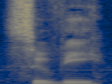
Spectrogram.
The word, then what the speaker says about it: sous vide: But anyway, the thing about sous vide is that, and I know you're not supposed to pronounce the D in sous vide. – That's right. – Sous vide.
